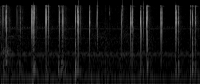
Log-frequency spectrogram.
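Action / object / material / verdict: tap / small glazed ceramic shot glass / glazed ceramic / none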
